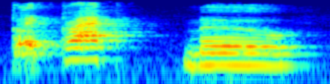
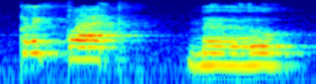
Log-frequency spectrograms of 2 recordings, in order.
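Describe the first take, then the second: No difference in how they are said.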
